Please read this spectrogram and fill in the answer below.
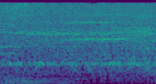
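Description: Studio audience applauding, with a few sustained music tones underneath.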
